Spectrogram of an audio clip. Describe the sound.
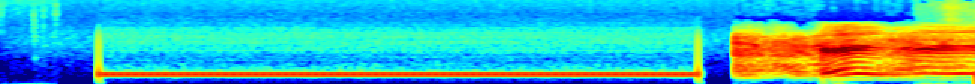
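A steady telephone dial tone hums for about two seconds as a call is placed, then cuts off abruptly; a voice begins talking right after.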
